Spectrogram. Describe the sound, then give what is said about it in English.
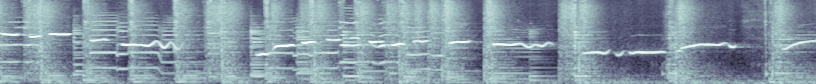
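Someone whistles a bright, wandering melody over steady, rhythmic thumping beats, the tune sliding between notes and staying clear throughout. “Hi-ho, the sourdough whistled and worked.”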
